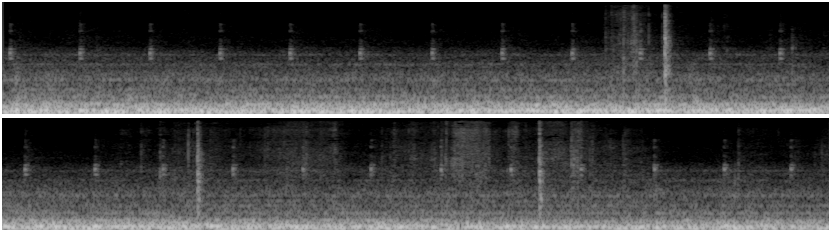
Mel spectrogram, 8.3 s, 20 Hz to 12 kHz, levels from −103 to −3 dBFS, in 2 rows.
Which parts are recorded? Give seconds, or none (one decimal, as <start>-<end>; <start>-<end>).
0.0-2.0; 2.9-4.0; 5.9-7.3; 7.8-8.3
